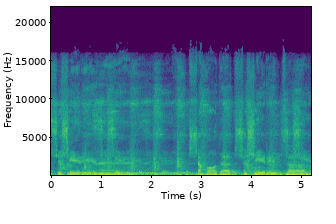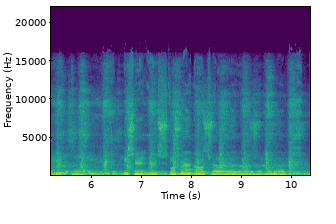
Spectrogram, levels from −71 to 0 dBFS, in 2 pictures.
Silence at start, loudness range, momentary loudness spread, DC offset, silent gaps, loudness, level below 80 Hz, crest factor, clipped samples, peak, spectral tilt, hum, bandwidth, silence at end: 0 s; 1 LU; 5 LU; under 0.1%; none; -12 LUFS; -38 dBFS; 12 dB; under 0.1%; 0 dBFS; -4.5 dB/octave; none; 17 kHz; 0 s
